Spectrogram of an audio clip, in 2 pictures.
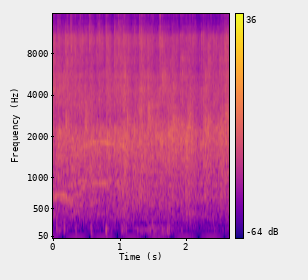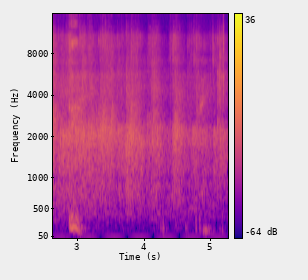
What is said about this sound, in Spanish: Y cuando usted lo oiga, déle un fuerte aplauso cuando menciones estos nombres.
